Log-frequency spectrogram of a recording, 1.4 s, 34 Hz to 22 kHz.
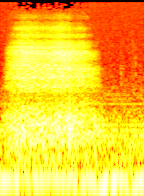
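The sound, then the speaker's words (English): A single deep inhaled breath taken during a guided breathing exercise, a soft airy rush lasting about a second before easing off into quiet. “let's go ahead and take that deep breath. We're going to inhale for 3 seconds.”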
